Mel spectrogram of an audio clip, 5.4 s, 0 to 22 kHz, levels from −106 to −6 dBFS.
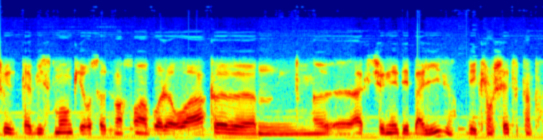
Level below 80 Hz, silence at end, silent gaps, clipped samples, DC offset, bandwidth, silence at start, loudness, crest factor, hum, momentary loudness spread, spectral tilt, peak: -44 dBFS; 0 s; none; under 0.1%; under 0.1%; 4.5 kHz; 0 s; -13 LUFS; 12 dB; none; 7 LU; -8 dB/octave; 0 dBFS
